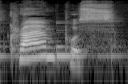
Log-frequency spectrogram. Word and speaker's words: Krampus: discussing Krampus I always thought as Krampus its Krampus that's how you say it if you haven't heard of Krampus you'll know tonight who the hell Krampus is grandpa's who's grandpa anyway we're gonna be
